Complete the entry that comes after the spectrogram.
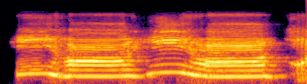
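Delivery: hammed-up donkey bray. A narrator's reading. Donkey noise game.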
